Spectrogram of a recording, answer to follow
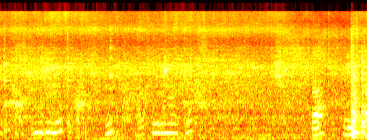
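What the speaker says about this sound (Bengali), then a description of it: "টমেটোর পেস্টটা এর মধ্যে দিয়ে দিলাম দিয়ে এইভাবে আবারও আমি কষাতে থাকতে" Goat meat curry with tomato paste sautéing in a pan, a hissing fry with the clatter and scrape of stirring, a louder scrape near the end, with bits of voice in the background.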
